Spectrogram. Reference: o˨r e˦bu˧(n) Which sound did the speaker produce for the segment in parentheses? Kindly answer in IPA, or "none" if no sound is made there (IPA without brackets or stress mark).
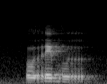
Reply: r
